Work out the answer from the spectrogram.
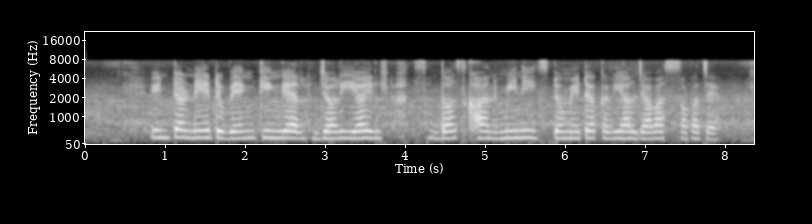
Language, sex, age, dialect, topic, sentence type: Magahi, female, 18-24, Northeastern/Surjapuri, banking, statement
